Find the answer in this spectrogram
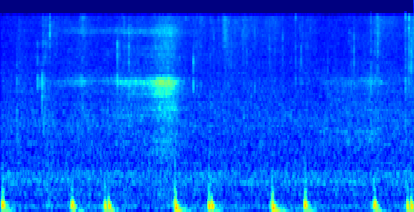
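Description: Heartbeat sound effect: low double thumps, lub-dub, repeating about once a second.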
